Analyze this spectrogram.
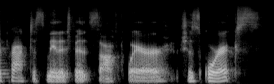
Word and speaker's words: Oryx: um love my practice management software which is orex o r YX um I spell it when I first started everyone's like excuse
